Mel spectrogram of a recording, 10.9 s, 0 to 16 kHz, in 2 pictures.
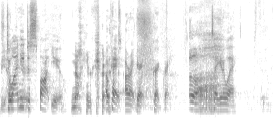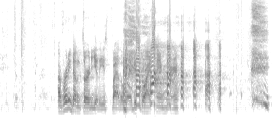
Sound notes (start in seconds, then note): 4.2 grunts; 8.0 laughs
